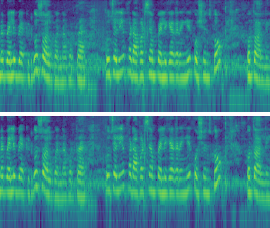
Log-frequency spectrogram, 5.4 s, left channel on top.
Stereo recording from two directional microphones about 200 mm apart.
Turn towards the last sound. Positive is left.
turn(degrees=-40)  # may be behind; listen again after turning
